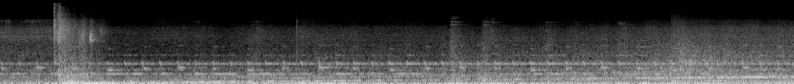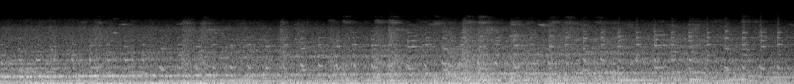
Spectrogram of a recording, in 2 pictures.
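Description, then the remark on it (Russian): A metro train car rumbles along at steady speed through a tunnel toward Krasnoselskaya, with a rising whine from the motors, rhythmic wheel clatter and a constant loud roar, heard from inside the car. “Я в метро отлюблено, до Красносельска перехожу с ветки на ветку.”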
